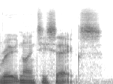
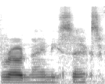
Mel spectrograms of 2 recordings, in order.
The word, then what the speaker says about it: Road 96: How about you guys on Route 96? It's Road 96. We've been saying it wrong.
